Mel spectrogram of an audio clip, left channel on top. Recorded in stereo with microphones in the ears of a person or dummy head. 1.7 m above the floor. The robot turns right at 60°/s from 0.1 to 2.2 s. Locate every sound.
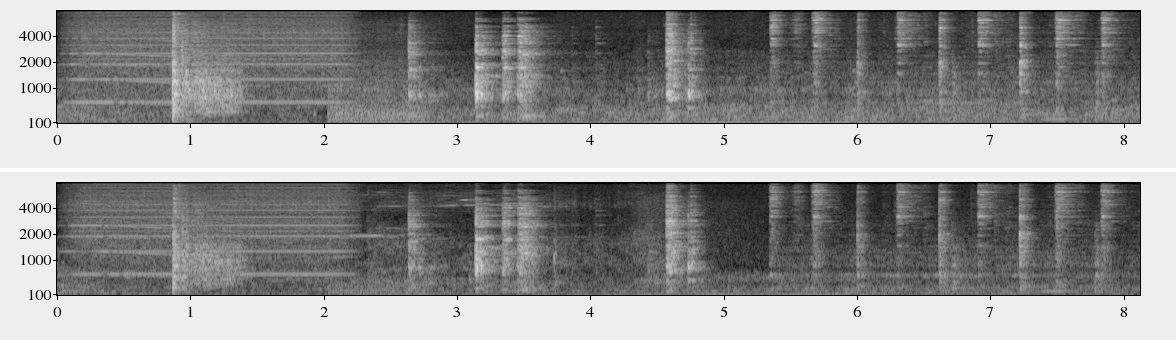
0.9 s a gunshot: 85° left, 0.8 m; by 1.4 s 120° left, 0.8 m
2.6 s dishes clattering: 5° right (ahead or behind), 1.4 m
5.3 s scissors: 15° right (ahead or behind), 1.5 m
